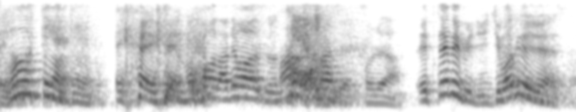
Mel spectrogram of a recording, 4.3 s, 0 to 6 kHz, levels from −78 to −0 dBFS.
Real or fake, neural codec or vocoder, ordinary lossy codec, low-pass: fake; codec, 16 kHz in and 24 kHz out, 1 kbps, XY-Tokenizer; none; 5.4 kHz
